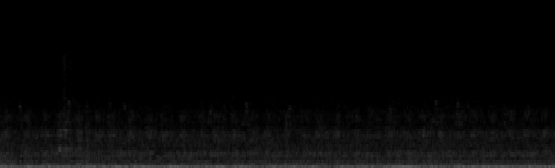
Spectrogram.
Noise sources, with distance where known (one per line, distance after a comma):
large-sounding engine, near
